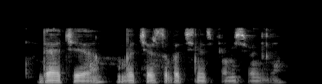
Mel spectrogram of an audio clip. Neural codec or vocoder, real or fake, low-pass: none; real; 5.4 kHz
